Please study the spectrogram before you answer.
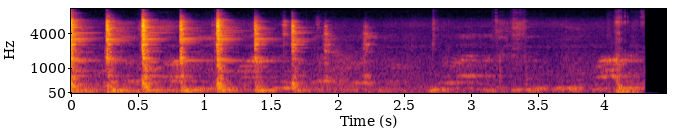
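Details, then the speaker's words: VW front suspension, driver's side, body rocked side to side by hand: sharp knocks about four a second dying away; noise traced to loose sway bar link bolts, not the brake caliper. "sol como vocês viram no vídeo aí tava com esse barulho terrível aí na suspensão dianteira aqui do lado do motorista e fiz de tudo levei na mecânico o e pesquisa na internet e cheguei até a colar a pinça do freio aqui para pastilha e não era ali aí eu acabei descobrindo que era aqui na bieleta certo"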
